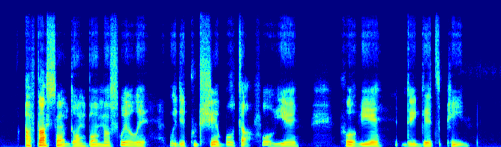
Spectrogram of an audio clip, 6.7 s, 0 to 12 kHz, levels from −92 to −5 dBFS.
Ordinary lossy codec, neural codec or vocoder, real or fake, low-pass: none; codec, 32 kHz, 1.9 kbps, SNAC; fake; 10.8 kHz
